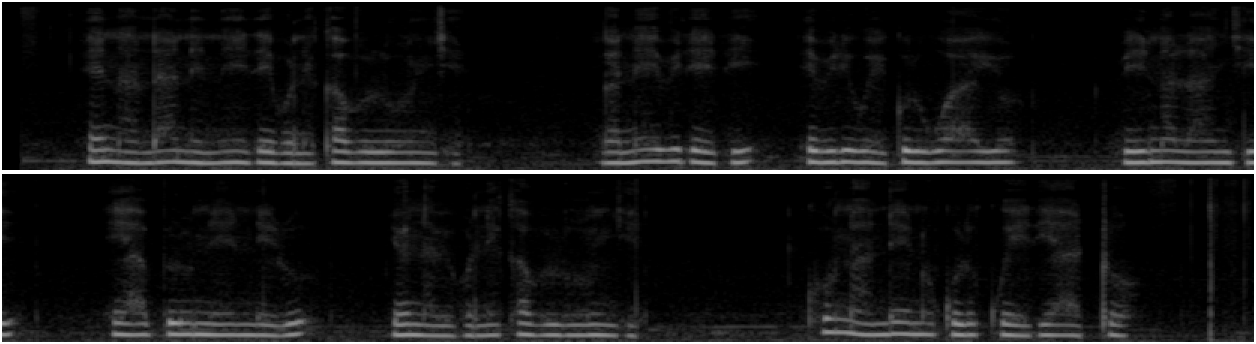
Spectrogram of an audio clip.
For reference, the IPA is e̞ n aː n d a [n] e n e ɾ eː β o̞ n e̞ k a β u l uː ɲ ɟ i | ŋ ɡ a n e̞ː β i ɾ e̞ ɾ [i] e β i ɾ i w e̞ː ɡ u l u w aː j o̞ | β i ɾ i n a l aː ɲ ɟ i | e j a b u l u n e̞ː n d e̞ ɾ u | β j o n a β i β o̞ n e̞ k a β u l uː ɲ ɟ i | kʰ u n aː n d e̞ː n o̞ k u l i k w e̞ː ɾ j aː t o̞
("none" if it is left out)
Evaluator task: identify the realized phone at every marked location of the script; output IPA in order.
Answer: n, i

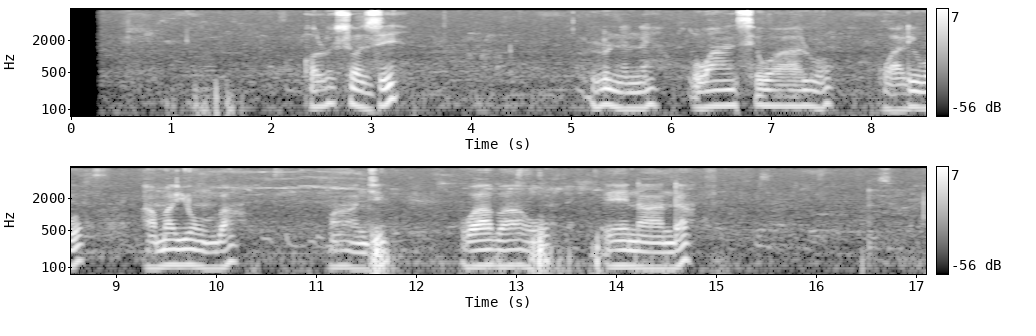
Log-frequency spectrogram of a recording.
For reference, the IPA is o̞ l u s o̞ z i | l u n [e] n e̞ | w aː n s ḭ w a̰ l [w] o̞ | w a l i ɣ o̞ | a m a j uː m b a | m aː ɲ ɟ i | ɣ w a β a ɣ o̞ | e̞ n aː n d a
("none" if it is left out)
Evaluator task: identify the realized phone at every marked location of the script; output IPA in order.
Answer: e, w

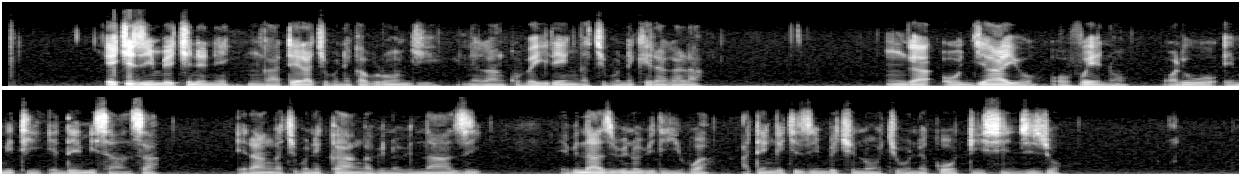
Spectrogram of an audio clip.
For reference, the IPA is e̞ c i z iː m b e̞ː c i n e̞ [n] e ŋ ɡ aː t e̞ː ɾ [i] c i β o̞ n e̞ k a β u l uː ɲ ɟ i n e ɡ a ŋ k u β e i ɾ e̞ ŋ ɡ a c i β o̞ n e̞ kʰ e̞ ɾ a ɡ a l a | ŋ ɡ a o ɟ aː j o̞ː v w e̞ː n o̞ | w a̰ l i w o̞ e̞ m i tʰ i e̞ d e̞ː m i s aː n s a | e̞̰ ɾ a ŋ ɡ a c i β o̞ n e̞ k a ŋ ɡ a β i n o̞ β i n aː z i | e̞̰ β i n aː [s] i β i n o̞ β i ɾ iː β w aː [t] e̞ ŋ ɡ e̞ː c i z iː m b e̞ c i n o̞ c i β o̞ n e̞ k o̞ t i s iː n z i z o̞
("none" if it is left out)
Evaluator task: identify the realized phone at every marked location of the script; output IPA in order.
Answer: n, a, z, t

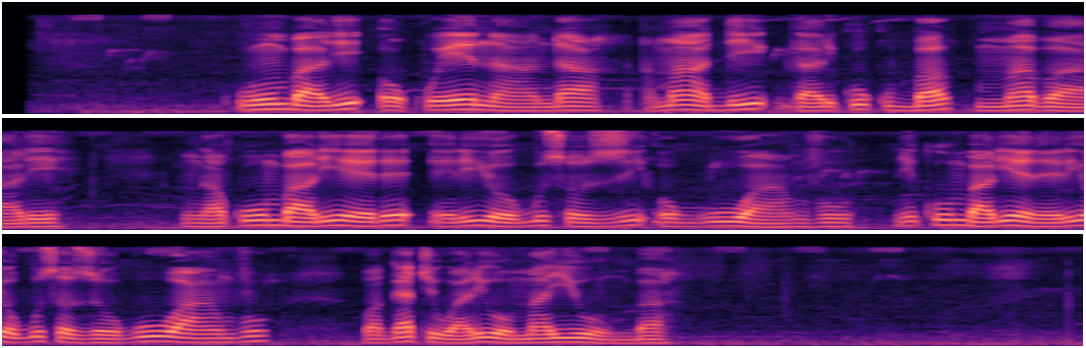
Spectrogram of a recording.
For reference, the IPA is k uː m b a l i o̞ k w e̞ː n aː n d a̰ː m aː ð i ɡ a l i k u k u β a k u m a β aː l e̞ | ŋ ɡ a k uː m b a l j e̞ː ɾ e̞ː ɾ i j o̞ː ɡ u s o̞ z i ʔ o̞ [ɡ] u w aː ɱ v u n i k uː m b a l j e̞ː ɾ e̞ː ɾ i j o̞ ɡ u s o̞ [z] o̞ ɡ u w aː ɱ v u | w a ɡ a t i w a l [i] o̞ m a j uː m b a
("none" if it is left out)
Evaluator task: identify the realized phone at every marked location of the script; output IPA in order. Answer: ɡ, z, i

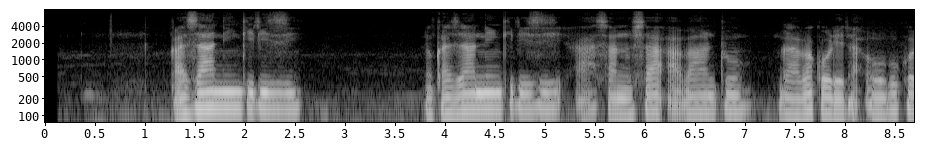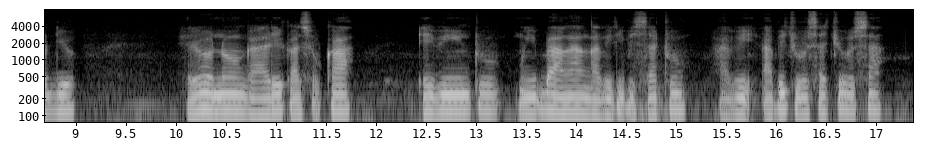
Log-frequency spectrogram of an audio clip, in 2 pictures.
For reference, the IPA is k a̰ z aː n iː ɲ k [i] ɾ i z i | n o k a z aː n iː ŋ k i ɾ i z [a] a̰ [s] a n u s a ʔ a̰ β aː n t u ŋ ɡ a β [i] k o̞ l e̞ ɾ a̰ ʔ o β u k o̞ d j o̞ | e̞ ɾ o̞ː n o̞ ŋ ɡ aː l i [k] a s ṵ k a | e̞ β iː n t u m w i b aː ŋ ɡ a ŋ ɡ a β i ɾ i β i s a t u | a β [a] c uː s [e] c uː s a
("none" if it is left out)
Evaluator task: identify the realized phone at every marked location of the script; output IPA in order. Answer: i, i, s, a, k, i, a

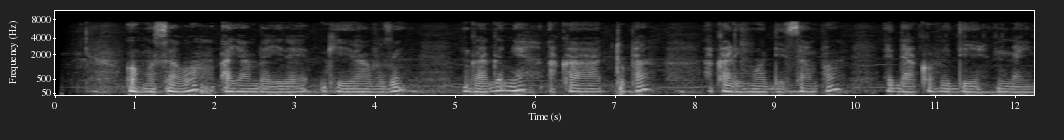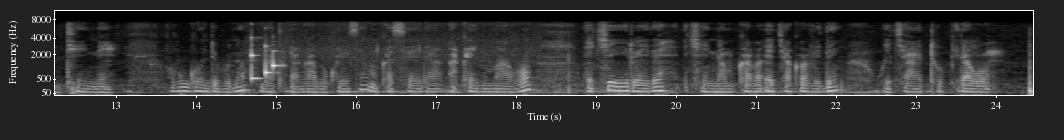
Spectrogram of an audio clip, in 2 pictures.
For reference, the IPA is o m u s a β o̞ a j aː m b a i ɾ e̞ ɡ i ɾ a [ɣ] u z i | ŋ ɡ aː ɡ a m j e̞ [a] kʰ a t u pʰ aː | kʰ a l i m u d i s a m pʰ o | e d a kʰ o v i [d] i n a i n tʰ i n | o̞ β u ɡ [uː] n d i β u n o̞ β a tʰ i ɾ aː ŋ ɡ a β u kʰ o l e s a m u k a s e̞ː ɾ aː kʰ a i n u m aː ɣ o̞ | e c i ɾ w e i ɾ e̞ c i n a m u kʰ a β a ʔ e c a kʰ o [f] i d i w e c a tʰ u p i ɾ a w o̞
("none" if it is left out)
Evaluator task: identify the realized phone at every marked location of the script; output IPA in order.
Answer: v, a, d, uː, v

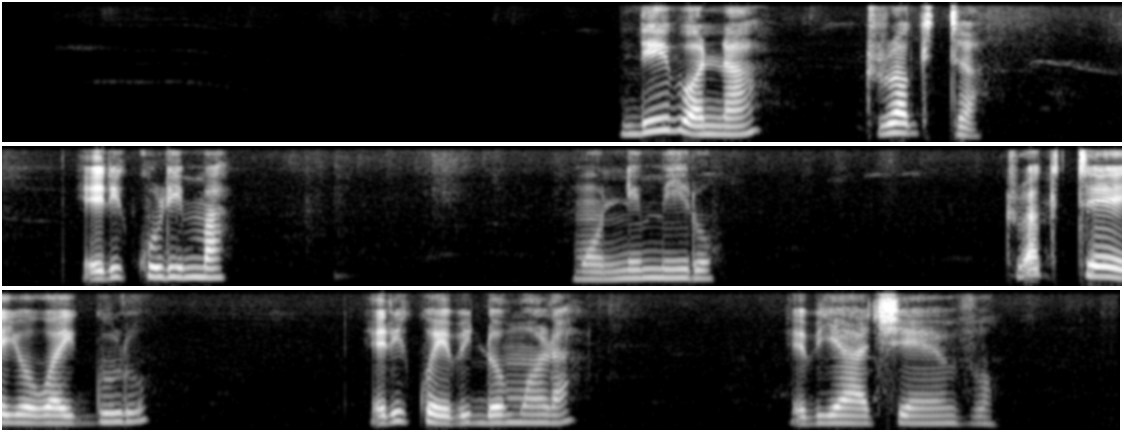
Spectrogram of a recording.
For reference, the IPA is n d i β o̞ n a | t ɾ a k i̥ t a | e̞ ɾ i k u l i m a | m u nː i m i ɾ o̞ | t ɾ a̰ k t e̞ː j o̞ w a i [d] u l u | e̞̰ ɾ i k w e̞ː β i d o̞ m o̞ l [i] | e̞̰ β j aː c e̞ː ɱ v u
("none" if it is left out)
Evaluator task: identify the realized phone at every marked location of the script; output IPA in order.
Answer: ɡ, a

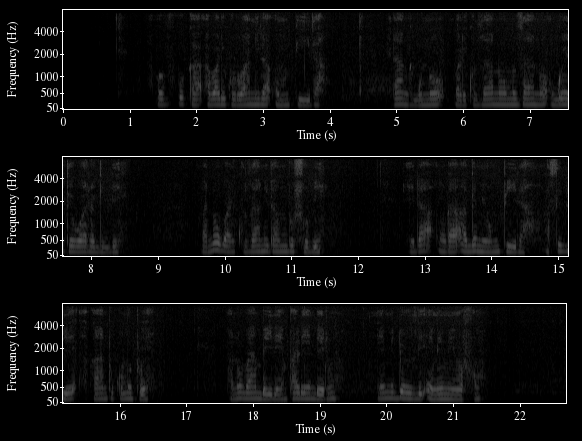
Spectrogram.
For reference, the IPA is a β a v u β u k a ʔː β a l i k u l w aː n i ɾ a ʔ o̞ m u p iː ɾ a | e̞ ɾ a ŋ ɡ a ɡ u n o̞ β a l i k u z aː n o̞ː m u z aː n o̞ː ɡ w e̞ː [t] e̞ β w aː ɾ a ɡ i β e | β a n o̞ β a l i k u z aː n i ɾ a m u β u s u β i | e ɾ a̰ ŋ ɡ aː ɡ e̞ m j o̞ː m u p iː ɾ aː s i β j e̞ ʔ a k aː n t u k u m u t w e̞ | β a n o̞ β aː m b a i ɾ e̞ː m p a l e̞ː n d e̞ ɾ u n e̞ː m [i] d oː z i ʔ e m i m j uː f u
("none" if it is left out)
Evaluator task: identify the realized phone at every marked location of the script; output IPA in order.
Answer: t, i

